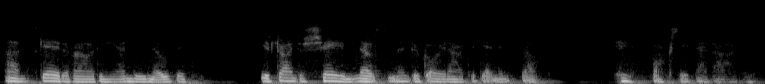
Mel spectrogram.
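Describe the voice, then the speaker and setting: A woman's voice: very deep voice, fairly even intonation, normal speed, vocal fry, husky, exaggerated voice. An actress playing a middle-aged, vulgar, hard-drinking lady mistress in a radio drama, declamatory, vain and fearful, lurching between coarse bluntness and maudlin grandeur. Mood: uneasy. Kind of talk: theatrical radio drama acting. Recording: thin, phone-like band-limited radio drama audio.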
